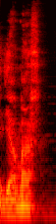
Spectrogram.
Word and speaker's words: Yamaha: no tanto el logo sino la fuente de Yamaha Yamaha que es como se debe pronunciar esa marca entonces eh felicito a los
